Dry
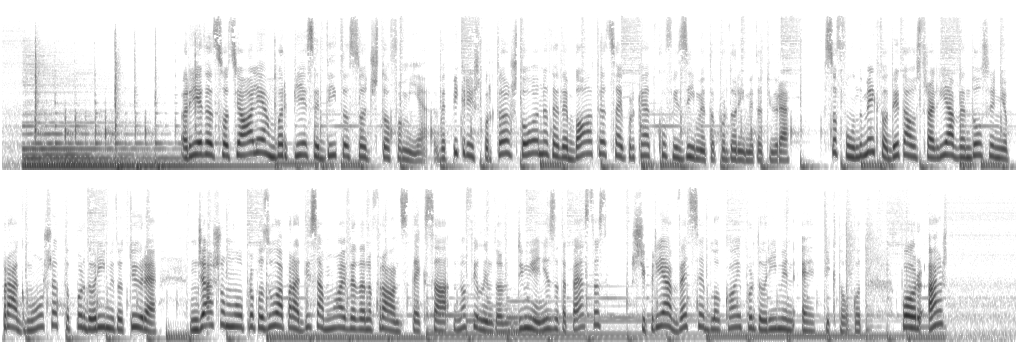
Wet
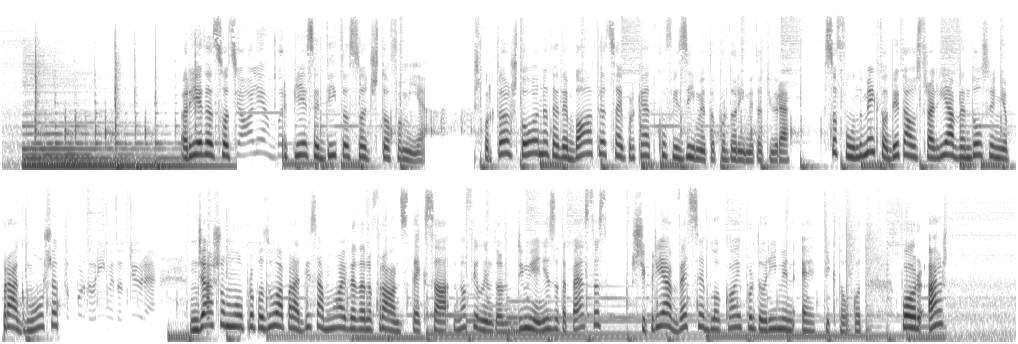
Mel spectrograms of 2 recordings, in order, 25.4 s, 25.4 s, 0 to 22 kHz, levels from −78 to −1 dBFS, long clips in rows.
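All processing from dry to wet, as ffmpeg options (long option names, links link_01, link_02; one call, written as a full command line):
ffmpeg -i in.wav -filter_complex "[0:a]asettb=1/sr,asplit=3[link_01][link_02][link_03];[link_01]atrim=end=2.934[link_04];[link_02]atrim=start=2.93:end=3.51,asetpts=PTS-STARTPTS,afade=type=in:duration=0.004:curve=qsin,afade=type=out:start_time=0.576:duration=0.004:curve=qsin,aderivative,acrusher=bits=5:mode=log:mix=0:aa=0.000001,aeval=exprs='val(0)+0.00224*sin(2*PI*1600*n/s)':channel_layout=same[link_05];[link_03]atrim=start=3.506[link_06];[link_04][link_05]acrossfade=duration=0.004:curve1=hsin:curve2=qsin[link_07];[link_07][link_06]acrossfade=duration=0.004:curve1=qsin:curve2=hsin,asettb=1/sr,asplit=3[link_08][link_09][link_10];[link_08]atrim=end=5.284[link_11];[link_09]atrim=start=5.28:end=5.91,asetpts=PTS-STARTPTS,afade=type=in:duration=0.004:curve=qsin,afade=type=out:start_time=0.626:duration=0.004:curve=qsin,acompressor=threshold=-32dB:ratio=2.5:attack=3.2:release=140:knee=1:detection=peak,asuperpass=centerf=1200:order=12:qfactor=1.4,asplit=2[link_12][link_13];[link_13]adelay=33,volume=-9.5dB[link_14];[link_12][link_14]amix=inputs=2:normalize=0,atrim=end_sample=27783[link_15];[link_10]atrim=start=5.906[link_16];[link_11][link_15]acrossfade=duration=0.004:curve1=hsin:curve2=qsin[link_17];[link_17][link_16]acrossfade=duration=0.004:curve1=qsin:curve2=hsin,asettb=1/sr,asplit=3[link_18][link_19][link_20];[link_18]atrim=end=13.404[link_21];[link_19]atrim=start=13.4:end=14.75,asetpts=PTS-STARTPTS,afade=type=in:duration=0.004:curve=qsin,afade=type=out:start_time=1.346:duration=0.004:curve=qsin,highpass=frequency=1200:width=0.5412,highpass=frequency=1200:width=1.3066,acompressor=threshold=-48dB:ratio=3:attack=3.2:release=140:knee=1:detection=peak[link_22];[link_20]atrim=start=14.746[link_23];[link_21][link_22]acrossfade=duration=0.004:curve1=hsin:curve2=qsin[link_24];[link_24][link_23]acrossfade=duration=0.004:curve1=qsin:curve2=hsin,asettb=1/sr,asplit=3[link_25][link_26][link_27];[link_25]atrim=end=15.654[link_28];[link_26]atrim=start=15.65:end=17.05,asetpts=PTS-STARTPTS,afade=type=in:duration=0.004:curve=qsin,afade=type=out:start_time=1.396:duration=0.004:curve=qsin,highpass=130,aemphasis=mode=reproduction:type=75kf[link_29];[link_27]atrim=start=17.046[link_30];[link_28][link_29]acrossfade=duration=0.004:curve1=hsin:curve2=qsin[link_31];[link_31][link_30]acrossfade=duration=0.004:curve1=qsin:curve2=hsin" out.wav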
